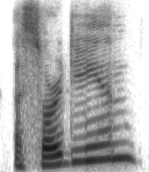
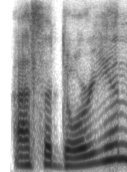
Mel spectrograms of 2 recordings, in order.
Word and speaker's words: Asadorian: like to introduce asordian asadorian I should say I'm sorry I butchered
